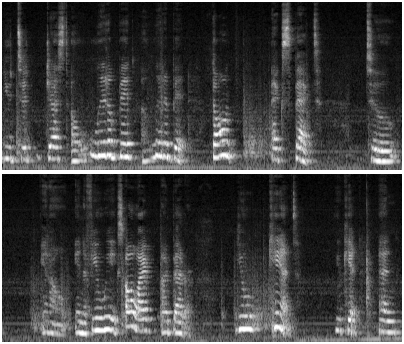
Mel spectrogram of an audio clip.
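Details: Aphasia in an adult woman following a severe stroke about eight years earlier.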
